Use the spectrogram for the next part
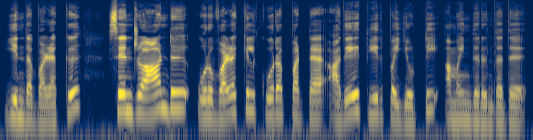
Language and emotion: Tamil, neutral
